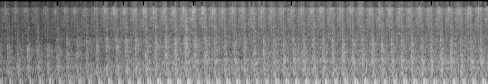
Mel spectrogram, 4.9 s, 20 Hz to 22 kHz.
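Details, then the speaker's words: Rebuilt Bajaj BS4 diesel auto-rickshaw engine, full bore, just fitted, push-started due to flat battery; steady even idle about two beats a second, firm low thump, light clatter. Tuned for smooth, quiet running. "మనోడు ఏమన్నానంటే బండి engine రన్నింగ్లో ఎక్కువ శబ్దం రాకుండా చేయండి అని చెప్పిన అనమాట. అందుకే స్మూత్గా పెట్టినాం, బీడింగ్ స్మూత్గా రావాలని."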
